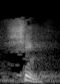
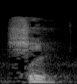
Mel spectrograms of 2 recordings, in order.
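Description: First: The word is said with a high tone. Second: The word is said with a low tone. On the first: It means wood. "High tone" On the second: It means a field. "The pronunciation is a low tone sha"

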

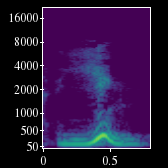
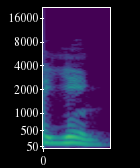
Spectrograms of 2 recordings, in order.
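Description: First: It is said with an expressive, exclamatory feeling. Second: It is said plainly, like 'yin' in yin-yang. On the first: The speaker calls it right. "You do it with a special feeling" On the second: The speaker calls it wrong. "You don't say ying, like yin-yang. It's not like that"

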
